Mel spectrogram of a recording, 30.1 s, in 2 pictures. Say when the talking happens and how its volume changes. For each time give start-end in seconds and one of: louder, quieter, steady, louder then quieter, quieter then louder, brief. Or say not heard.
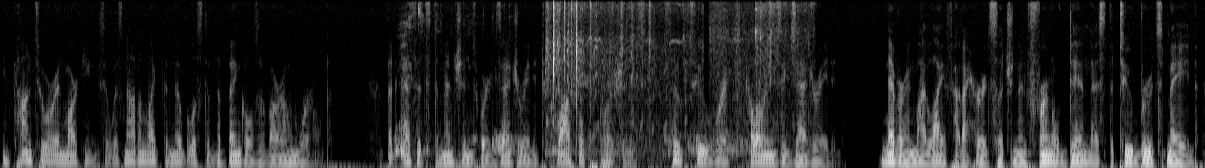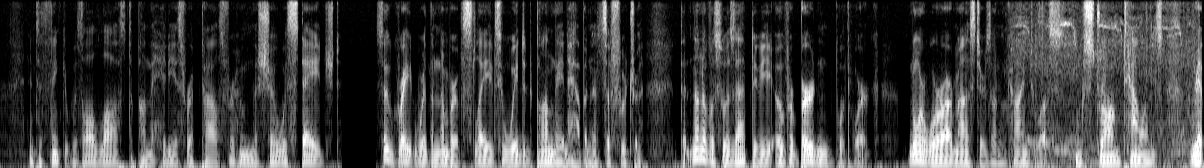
0.0-30.0 louder.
